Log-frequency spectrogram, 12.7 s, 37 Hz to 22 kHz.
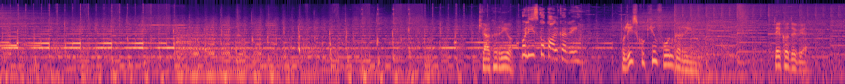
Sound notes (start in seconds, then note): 0.6 Mouthing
